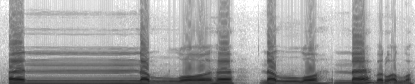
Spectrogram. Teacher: Setiap kita mendapati adanya nun berharakat tasydid, kita tahan dulu suara bunyinya sepanjang 2 harakat karena ia kita namakan dengan bacaan gunnah. Kemudian lafal Allah bila didahului dengan fathah maka dia ditebalkan, tapi nanya tetap tipis.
